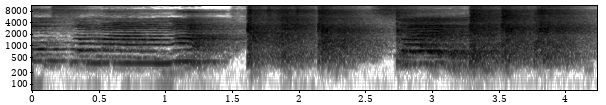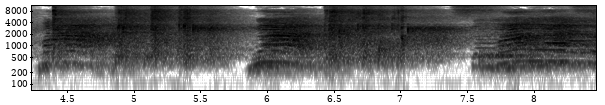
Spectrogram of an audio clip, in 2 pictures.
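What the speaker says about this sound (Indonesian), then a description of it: "mari kita tepuk semangat satu kali ya" A school class claps out a rhythmic spirit cheer, sharp bursts of hand claps in a repeating pattern, with children's voices chanting between and over the clapping in a classroom.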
